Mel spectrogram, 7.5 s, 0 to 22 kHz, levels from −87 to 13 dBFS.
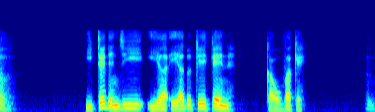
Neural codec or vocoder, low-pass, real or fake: codec, 16 kHz, about 1 kbps, DyCAST, with the encoder's durations; 7.2 kHz; fake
